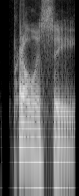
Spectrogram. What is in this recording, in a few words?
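"prelacy", American English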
